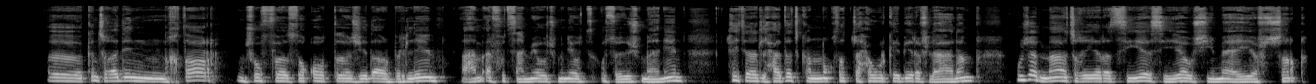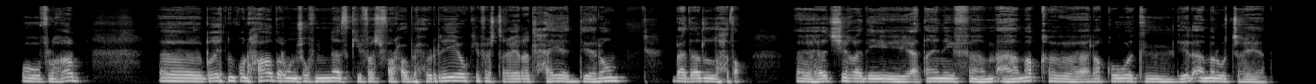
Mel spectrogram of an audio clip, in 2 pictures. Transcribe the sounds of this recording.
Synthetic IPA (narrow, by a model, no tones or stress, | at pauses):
kʊnt̪ɣæd̪inːəxt̪ɑɾˤ | nʃufsˤoqut̪ˤʒəd̪ɑɾˤbəɾlinʕamʔælfwt̪ə̥sʕmjawt̪mənjawsbʕwt̪mæninħit̪hæd̪əlħad̪æt̪kænːʊqt̪ˤɑt̪ːaħawːʊlkæbiɾafilʕaləmwʒæbmaʕt̪əɣjiɾɑt̪səjæsəjːawəʃt̪əmaʕəjːafə̥ʃːɑɾˤq | wfilɣɑɾˤb̚ | bɣit̪nkunħɑd̪ˤəɾwənʃufnənːæskəfæʃfɑɾˤħubəlħorːəjːawkəfæʃt̪əɣjiɾˤɑt̪əlħajæt̪̚d̪jælhʊmbaʕd̪hæd̪əlːɑħd̪ˤɑ | hæd̪əʃːiɣæd̪ijoʕt̪ˤinijəfæhəmʔaməqʕlæqowːad̪jælʔæmælwət̪ːəɣjiɾ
